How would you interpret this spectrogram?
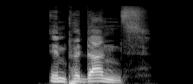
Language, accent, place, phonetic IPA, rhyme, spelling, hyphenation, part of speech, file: German, Germany, Berlin, [ɪmpeˈdant͡s], -ants, Impedanz, Im‧pe‧danz, noun, De-Impedanz.ogg
- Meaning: impedance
